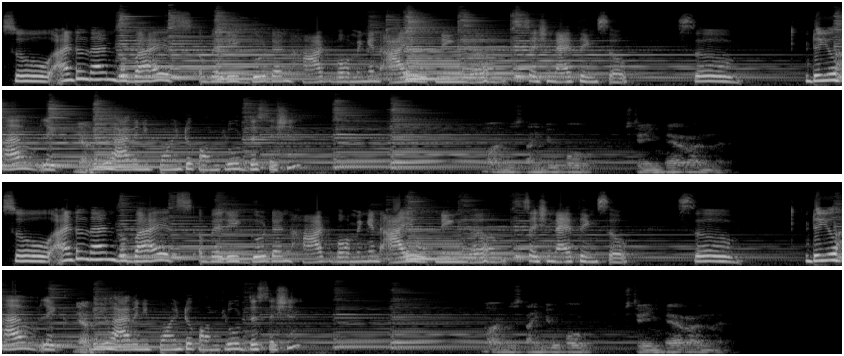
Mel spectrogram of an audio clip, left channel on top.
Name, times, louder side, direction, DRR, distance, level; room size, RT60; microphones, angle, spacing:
voice 1, 0.0-1.7 2.0-6.3 6.9-7.4 8.0-9.0 9.3-11.4, right 1 dB, 5° right, 9 dB, 0.8 m, -25 dB
Harp, 1.1-14.8, left 4 dB, 30° left, 0.4 m, -31 dB
voice 2, 13.2-14.3 14.7-15.6, equal, 25° right, -4 dB, 7.0 m, -34 dB
16.5 x 7.1 x 3.3 m, 0.39 s
head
